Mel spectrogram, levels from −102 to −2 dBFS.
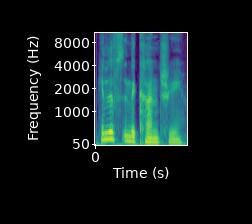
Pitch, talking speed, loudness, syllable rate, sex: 135 Hz, 260 wpm, -19 LUFS, 7.0 syllables/s, male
